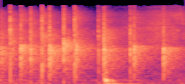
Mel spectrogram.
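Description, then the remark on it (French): A small group of people around a table claps together in a brief burst of applause at the end of a debate: a steady patter of crisp hand claps overlapping unevenly, with no one speaking. “Applaudissements, applaudissements généraux.”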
